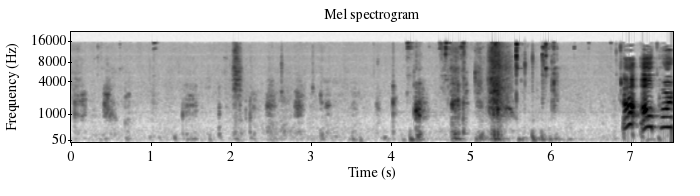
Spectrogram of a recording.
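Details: A Siberian husky puppy gives sharp, wavering whines and grumbles while playing or fighting with another husky as they get to know each other, with a person talking throughout.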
